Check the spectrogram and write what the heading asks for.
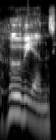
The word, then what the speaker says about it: Whovians: And I hope a lot of our DJ Sessions fans, out there are Whovians. Do I say that right? Did I say it right? Yeah, Whovians, yes. Whovians, thank you.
